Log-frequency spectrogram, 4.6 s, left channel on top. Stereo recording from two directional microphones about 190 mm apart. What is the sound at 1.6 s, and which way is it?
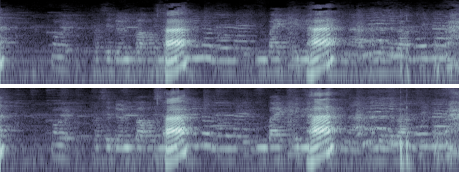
Speech, 10° right (ahead or behind).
